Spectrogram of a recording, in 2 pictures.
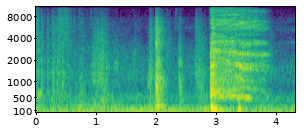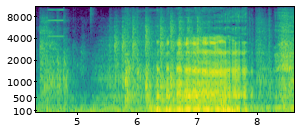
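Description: Knocks and a scrape as a foam-core fibreglass floor panel is lifted and hung from a hand-held luggage scale, the loudest knock about three seconds in. A longer, louder wavering sound follows about six seconds in.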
